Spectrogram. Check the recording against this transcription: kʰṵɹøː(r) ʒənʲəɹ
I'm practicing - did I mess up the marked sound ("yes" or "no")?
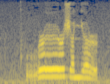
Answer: yes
